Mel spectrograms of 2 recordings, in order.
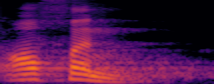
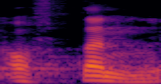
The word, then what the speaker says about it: often: yang digunakan kemudian ada ungkapan oven ya bukan often jadi bacanya oven oven itu 70% kurang lebih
